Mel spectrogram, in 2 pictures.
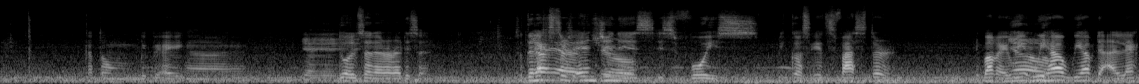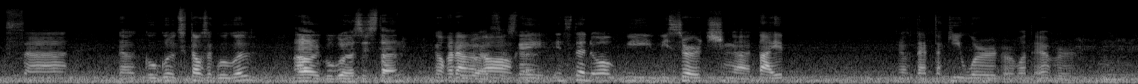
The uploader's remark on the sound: Content Creator talks in a car #3 (Carcast).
